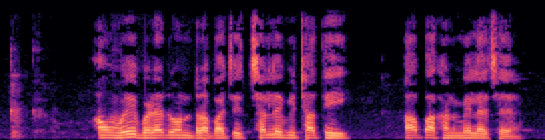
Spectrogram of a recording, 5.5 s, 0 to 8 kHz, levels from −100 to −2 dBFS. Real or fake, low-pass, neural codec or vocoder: real; 7.2 kHz; none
